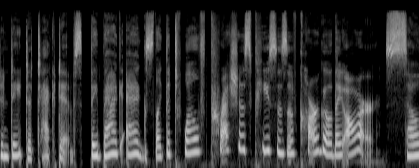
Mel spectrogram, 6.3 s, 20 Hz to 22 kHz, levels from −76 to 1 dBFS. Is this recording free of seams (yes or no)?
yes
